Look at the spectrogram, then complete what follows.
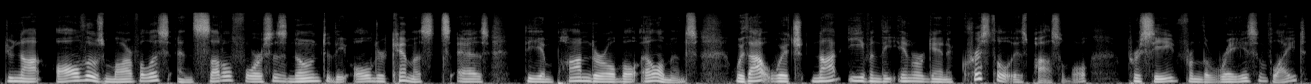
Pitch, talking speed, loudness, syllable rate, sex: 140 Hz, 145 wpm, -20 LUFS, 4.7 syllables/s, male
